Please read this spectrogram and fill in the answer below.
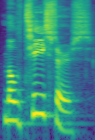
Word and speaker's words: Maltesers: Number 1, Maltesers.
